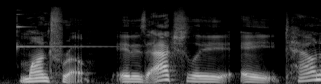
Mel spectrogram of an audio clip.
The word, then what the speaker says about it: Montreux: It is pronounced Montreux.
